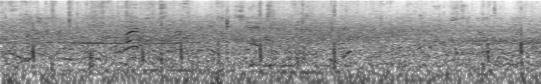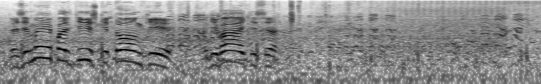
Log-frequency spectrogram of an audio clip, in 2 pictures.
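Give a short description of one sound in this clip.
Street noise murmurs steadily outdoors.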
